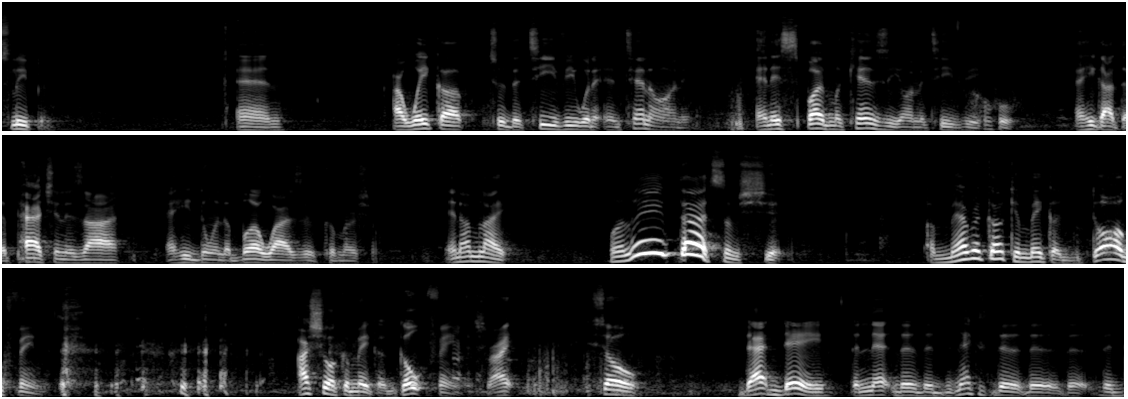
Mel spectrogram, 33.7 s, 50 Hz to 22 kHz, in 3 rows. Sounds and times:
Speech: 0.0 - 0.5, 2.3 - 2.9, 3.9 - 6.9, 7.5 - 15.0, 15.7 - 16.4, 17.3 - 19.1, 20.5 - 23.1, 25.4 - 27.7, 29.9 - 33.7.

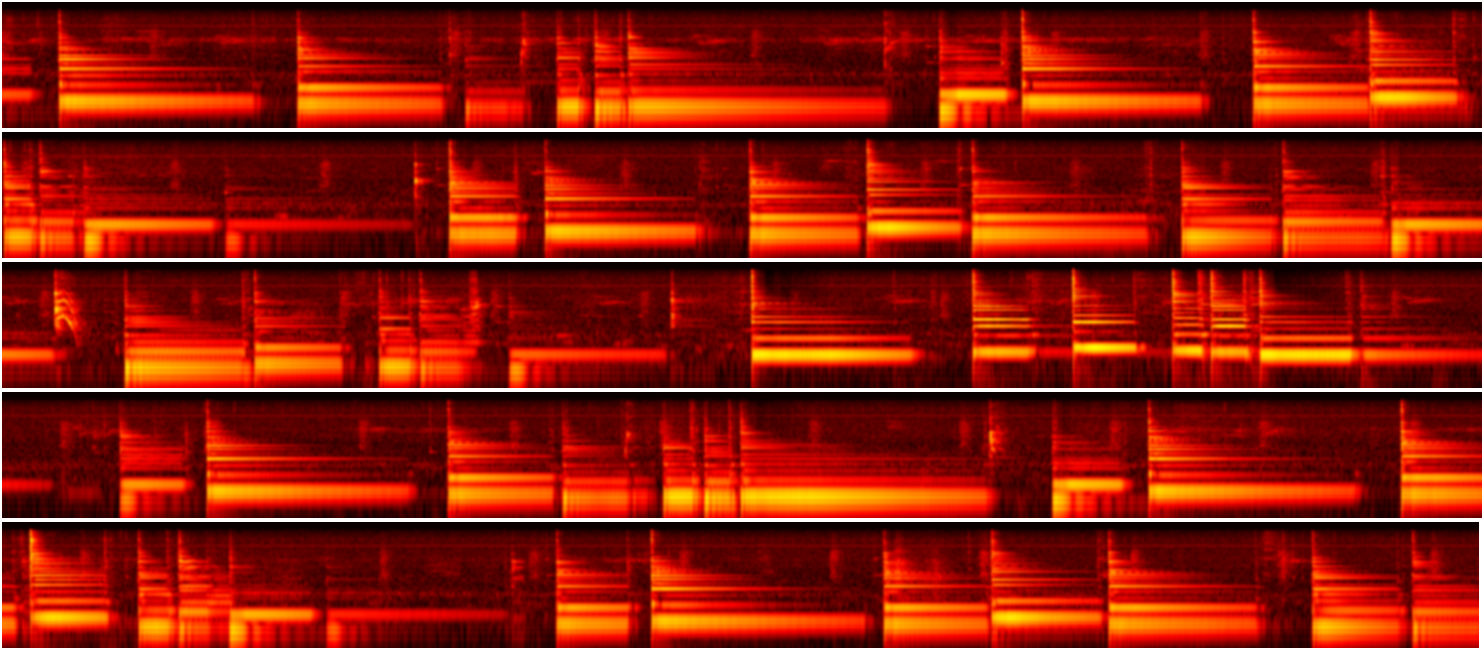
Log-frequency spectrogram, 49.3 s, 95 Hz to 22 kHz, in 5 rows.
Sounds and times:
Guitar: 0.0 - 49.3.

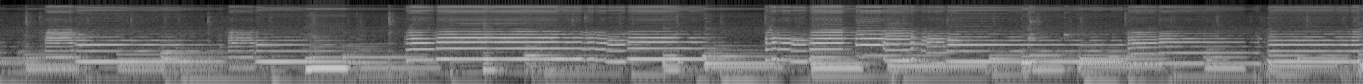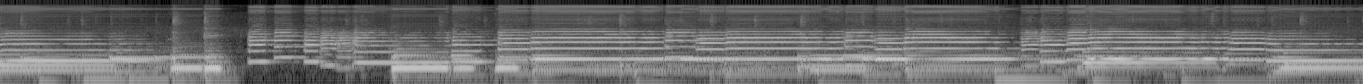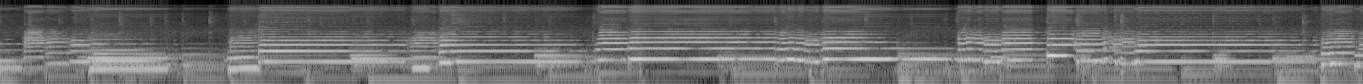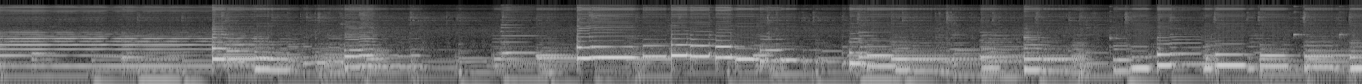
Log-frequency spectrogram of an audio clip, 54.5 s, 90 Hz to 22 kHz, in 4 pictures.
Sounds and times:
Acoustic guitar: 0.0 - 54.5
Jazz: 0.0 - 54.5
Strum: 0.0 - 54.5.

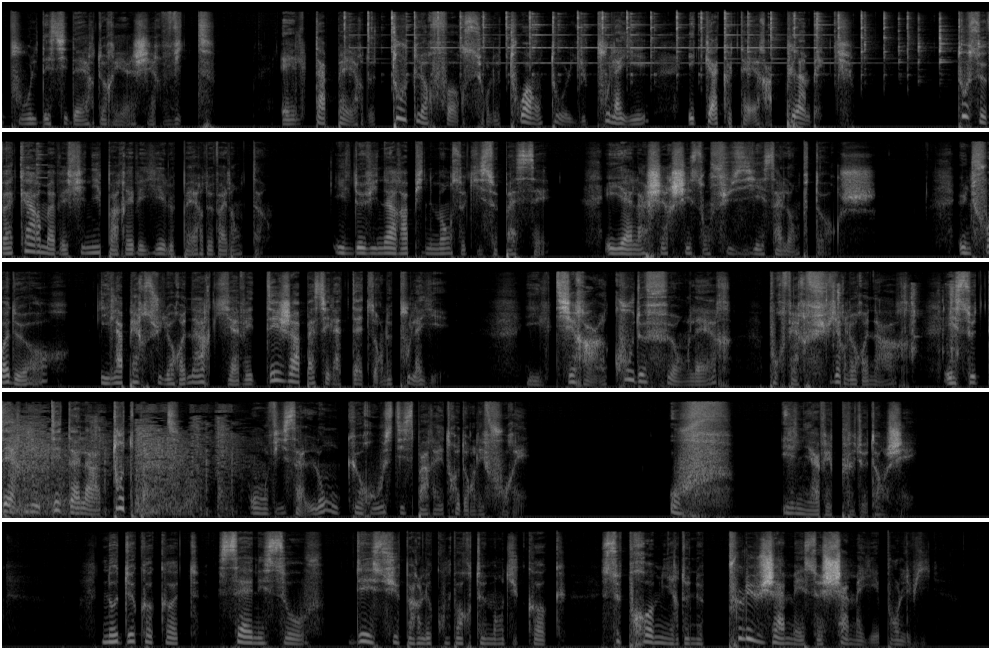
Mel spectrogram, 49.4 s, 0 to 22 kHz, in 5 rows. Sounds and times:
Speech: 0.0 - 2.2, 2.8 - 8.6, 9.6 - 12.6, 13.2 - 18.7, 19.3 - 24.2, 25.0 - 31.4, 32.1 - 35.0, 36.3 - 38.8, 40.4 - 48.8.

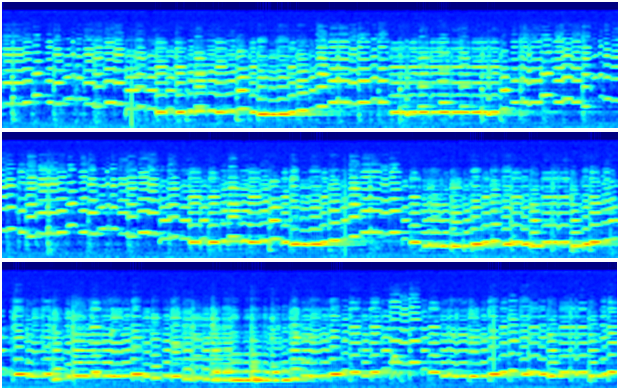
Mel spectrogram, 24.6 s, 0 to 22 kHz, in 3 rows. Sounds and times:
Music: 0.0 - 24.6.

